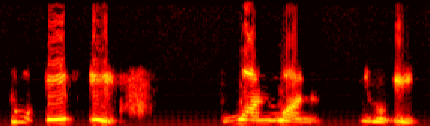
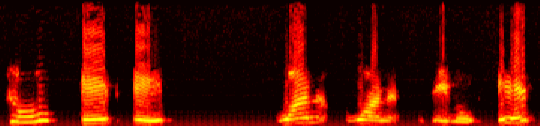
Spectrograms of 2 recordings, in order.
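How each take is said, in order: First: The numbers are read quickly. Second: The numbers are read slowly. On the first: The speaker calls it wrong. "I'm calling the numbers too fast" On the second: The speaker calls it right. "So I'm going to say it slowly"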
